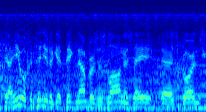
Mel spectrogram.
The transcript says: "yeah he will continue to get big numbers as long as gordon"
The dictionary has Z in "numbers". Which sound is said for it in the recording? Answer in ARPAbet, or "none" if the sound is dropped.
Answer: Z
